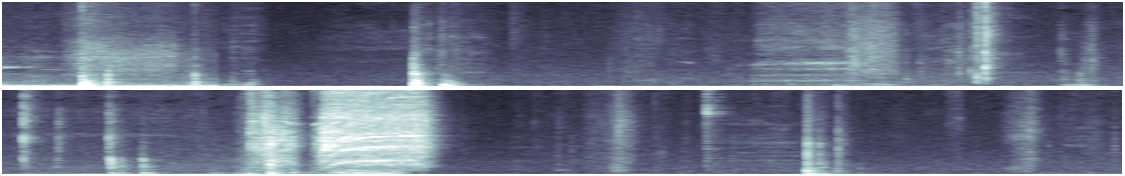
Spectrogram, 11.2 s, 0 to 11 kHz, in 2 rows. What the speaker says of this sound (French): j'utilise mon affleureuse avec une fraise de 8 mm, qui est montée sur un compas de fabrication artisanale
